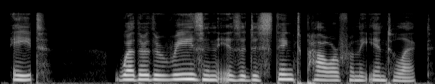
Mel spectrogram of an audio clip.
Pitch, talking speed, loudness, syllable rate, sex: 205 Hz, 150 wpm, -18 LUFS, 5.6 syllables/s, female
